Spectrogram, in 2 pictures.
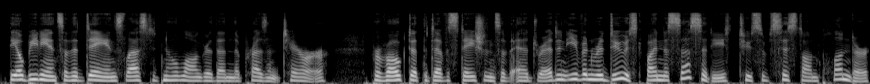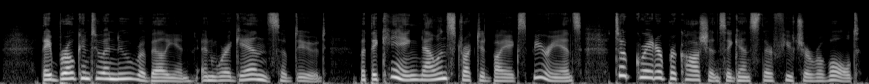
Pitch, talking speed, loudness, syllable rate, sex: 195 Hz, 175 wpm, -21 LUFS, 5.9 syllables/s, female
